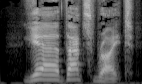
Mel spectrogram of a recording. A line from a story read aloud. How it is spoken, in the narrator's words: Harry found himself shouting, having had just about enough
